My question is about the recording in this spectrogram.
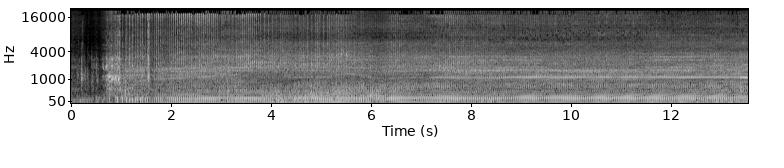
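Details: Honda HRA215 SX self-propelled mower after carburettor cleaning: starts within a second and settles into a smooth, even drone with no surging. Normal running.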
